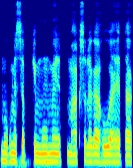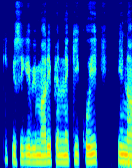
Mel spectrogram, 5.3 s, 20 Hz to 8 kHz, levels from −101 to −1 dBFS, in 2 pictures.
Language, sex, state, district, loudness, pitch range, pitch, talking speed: Hindi, male, Chhattisgarh, Raigarh, -36 LUFS, 130-140 Hz, 135 Hz, 190 wpm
